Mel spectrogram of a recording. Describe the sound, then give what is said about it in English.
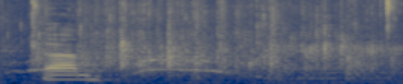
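A church audience applauds to welcome people watching online. A short burst of voice opens it, then steady, moderate clapping runs to the end. “We want to welcome those that are watching online today. Let's give them a hand.”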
